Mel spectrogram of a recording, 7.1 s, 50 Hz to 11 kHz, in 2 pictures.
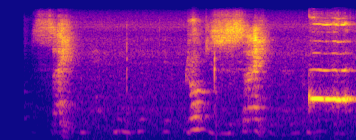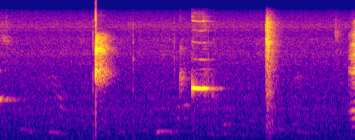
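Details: Captive African grey parrot in Somerset, recorded in 2009, chatting with its owner: a series of short speech-like utterances, clear whistled tones and sharp clicks, indoors in a small room.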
